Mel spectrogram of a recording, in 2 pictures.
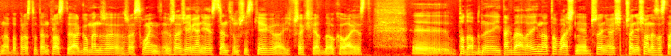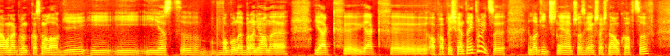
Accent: Toruń, Kuyavian-Pomeranian Voivodeship, Poland; moved away as an adult; ja nie urodziłem się, ale wychowałem się w Toruniu

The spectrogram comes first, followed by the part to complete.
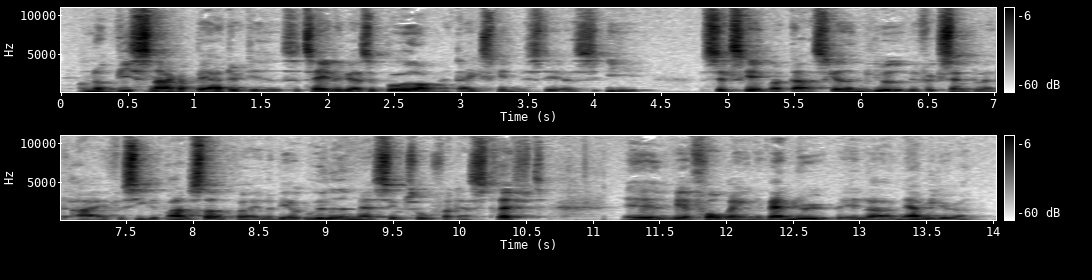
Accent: Denmark

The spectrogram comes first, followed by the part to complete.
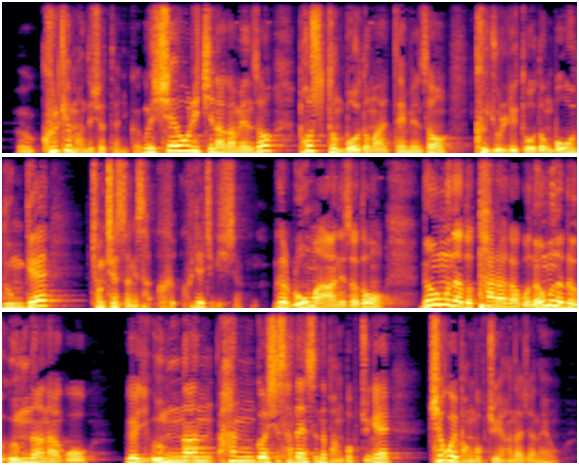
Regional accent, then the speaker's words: Jeolla, South Korea; 제가 전라도 출신이라서

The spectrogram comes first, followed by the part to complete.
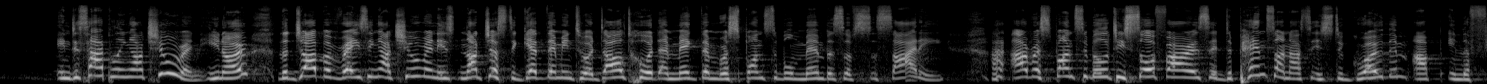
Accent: Sri Lanka; I remember growing up in Sri Lanka

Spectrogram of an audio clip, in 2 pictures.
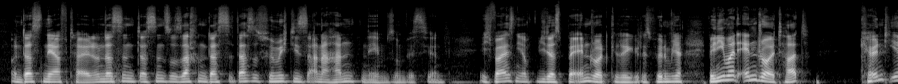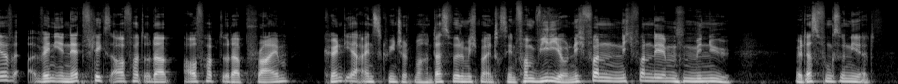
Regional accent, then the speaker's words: Germany; als Deutscher

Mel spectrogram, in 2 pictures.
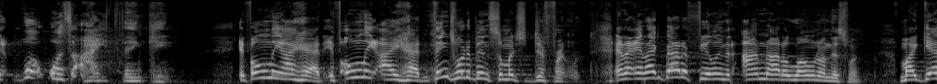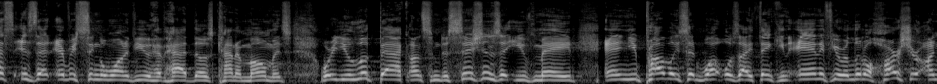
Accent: Portland, Oregon, United States; I grew up in the Portland, Vancouver area. We moved there in 1970

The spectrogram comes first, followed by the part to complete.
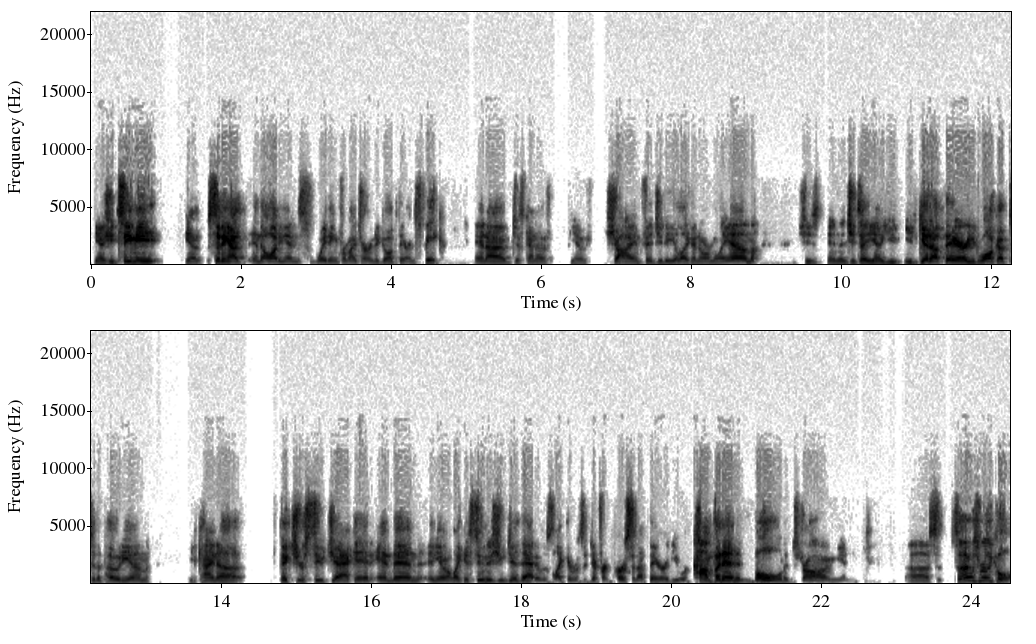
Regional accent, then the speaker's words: Lunenburg County, Virginia, United States; I grew up in Lunenburg County, Virginia

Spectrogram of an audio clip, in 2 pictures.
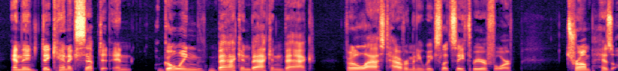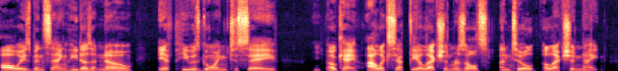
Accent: United States; as an American

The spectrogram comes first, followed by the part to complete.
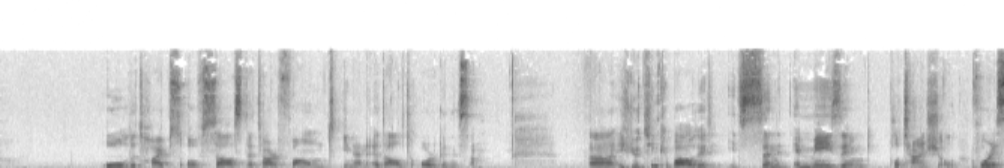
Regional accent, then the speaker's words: Turkey; moved away as an adult; also born or lived in United States; now in Cambridge, United Kingdom; I'm originally from Turkey

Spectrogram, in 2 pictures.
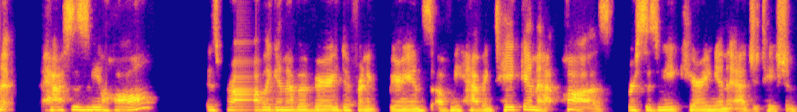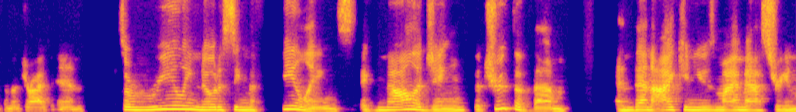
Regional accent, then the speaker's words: United States; me growing up in this country, being an American

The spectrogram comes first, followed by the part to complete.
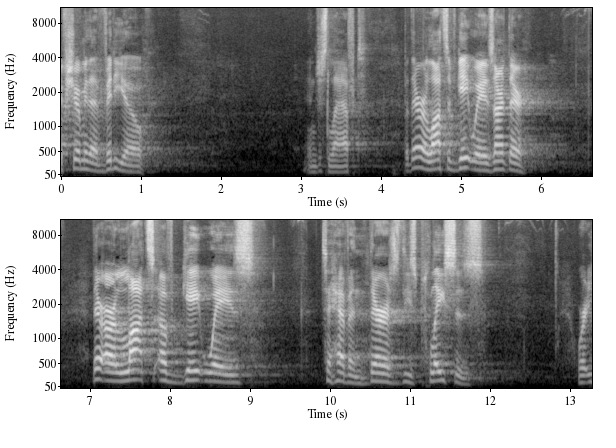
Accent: Santa Cruz, California, United States; my hometown in Santa Cruz

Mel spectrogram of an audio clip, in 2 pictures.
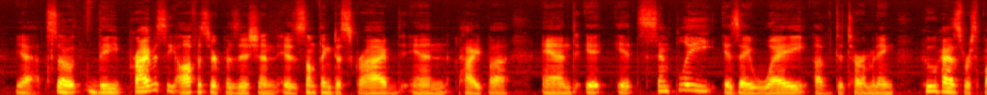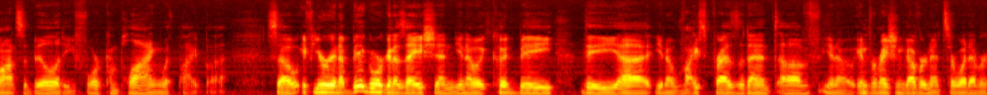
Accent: United States; moved away as an adult; now in Bermuda; I am from the U.S.

